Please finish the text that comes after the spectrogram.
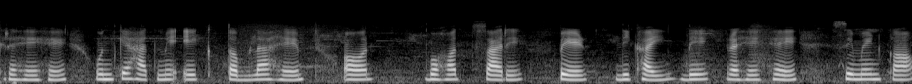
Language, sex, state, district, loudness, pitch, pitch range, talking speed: Hindi, female, Chhattisgarh, Sukma, -17 LUFS, 230 Hz, 220-235 Hz, 130 wpm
